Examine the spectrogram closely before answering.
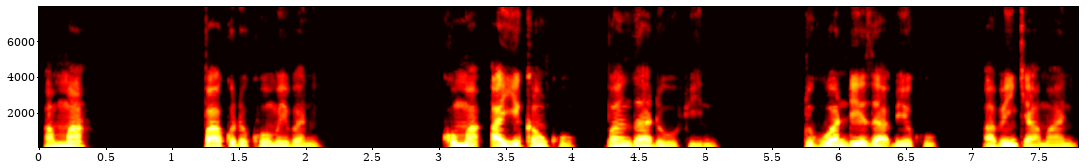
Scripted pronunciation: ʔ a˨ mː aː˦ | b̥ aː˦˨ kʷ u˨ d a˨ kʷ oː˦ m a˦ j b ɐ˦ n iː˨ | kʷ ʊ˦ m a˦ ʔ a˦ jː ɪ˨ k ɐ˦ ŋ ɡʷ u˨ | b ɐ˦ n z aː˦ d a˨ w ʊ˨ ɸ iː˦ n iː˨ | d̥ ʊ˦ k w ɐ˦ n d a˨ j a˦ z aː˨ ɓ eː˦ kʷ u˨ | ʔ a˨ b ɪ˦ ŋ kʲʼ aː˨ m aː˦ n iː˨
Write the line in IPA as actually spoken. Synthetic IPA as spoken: ʔ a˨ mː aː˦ | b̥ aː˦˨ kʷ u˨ d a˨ kʷ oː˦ m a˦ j b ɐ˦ n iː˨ | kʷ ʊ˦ m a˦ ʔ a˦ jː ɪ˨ k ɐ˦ ŋ kʷ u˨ | b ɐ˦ n z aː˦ d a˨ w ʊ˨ ɸ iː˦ n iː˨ | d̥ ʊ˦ k w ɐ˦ n d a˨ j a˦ z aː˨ ɓ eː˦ kʷ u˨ | ʔ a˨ b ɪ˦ ŋ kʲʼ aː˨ m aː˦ n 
